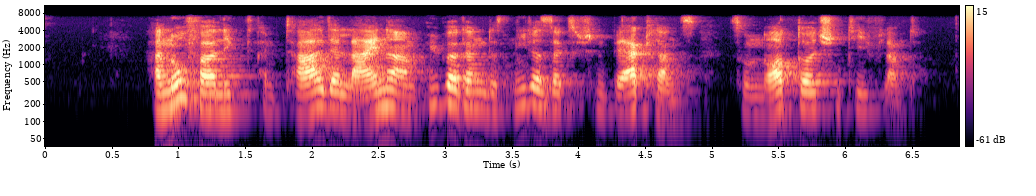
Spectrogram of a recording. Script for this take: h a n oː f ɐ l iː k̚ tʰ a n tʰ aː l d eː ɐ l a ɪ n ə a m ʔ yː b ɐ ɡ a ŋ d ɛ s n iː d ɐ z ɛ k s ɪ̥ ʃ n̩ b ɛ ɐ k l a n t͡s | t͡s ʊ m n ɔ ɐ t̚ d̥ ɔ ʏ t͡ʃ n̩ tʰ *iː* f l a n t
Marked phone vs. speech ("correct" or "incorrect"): correct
